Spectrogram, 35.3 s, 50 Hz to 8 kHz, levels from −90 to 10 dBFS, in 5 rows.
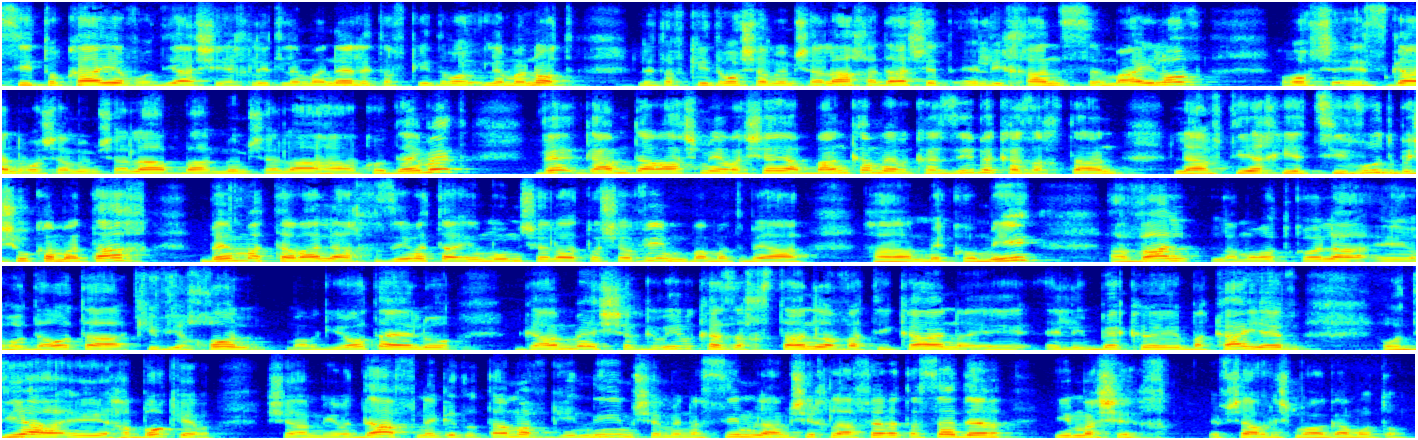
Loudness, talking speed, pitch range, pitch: -19 LUFS, 110 wpm, 160-190 Hz, 175 Hz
